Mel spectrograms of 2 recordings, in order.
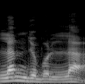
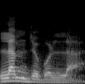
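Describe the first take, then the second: No difference in how they are said.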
